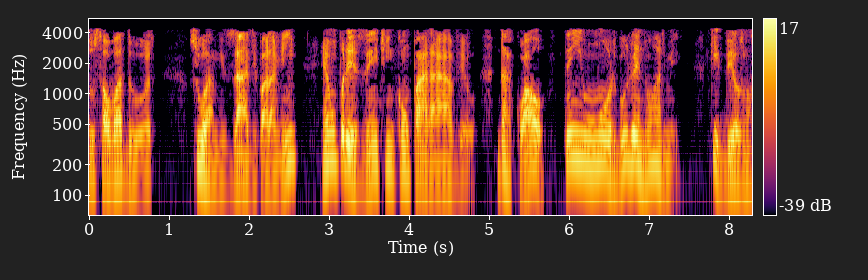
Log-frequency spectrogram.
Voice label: NATAL ANO NOVO AMIGO (M); Telemensagens 2017

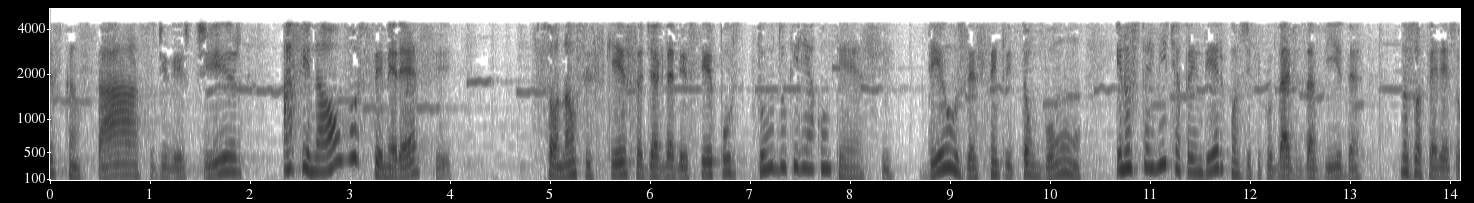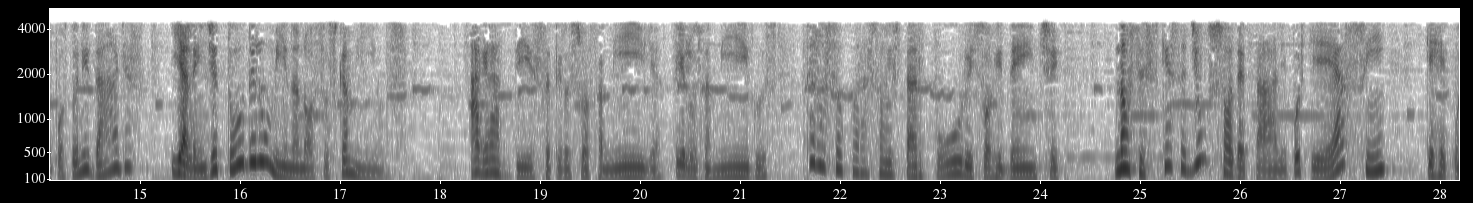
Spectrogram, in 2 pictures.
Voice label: Boas FÉRIAS Feminino; Telemensagens; Telemensagens 2017

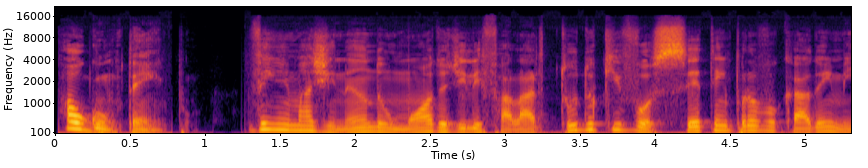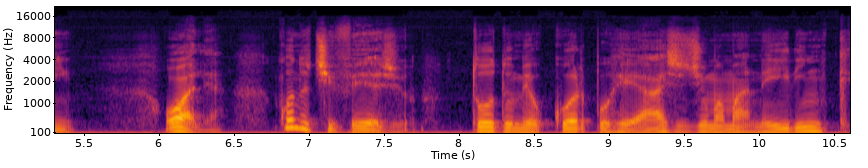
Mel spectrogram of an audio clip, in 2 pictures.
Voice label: Conquista, masc

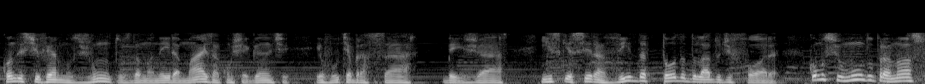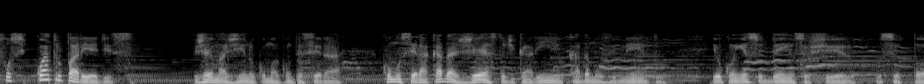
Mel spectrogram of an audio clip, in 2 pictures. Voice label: Romantica Sedução Imenso Desejo de Você Masculino

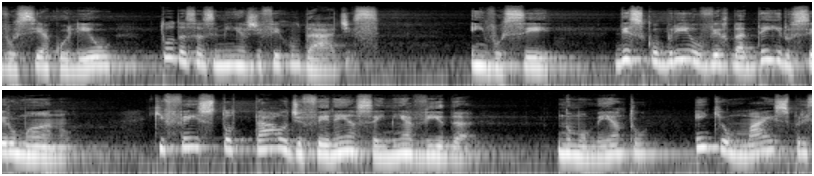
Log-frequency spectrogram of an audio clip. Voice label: AGRAD PELA AJUDA, fem

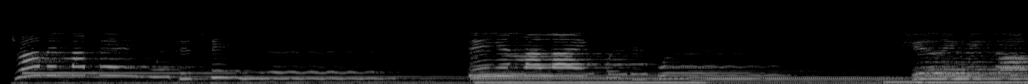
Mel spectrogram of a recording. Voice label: TIA F, Telemensagens, Aniversários, Fem; Aniv Familiar

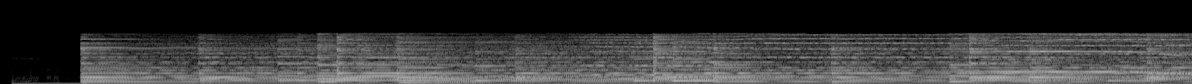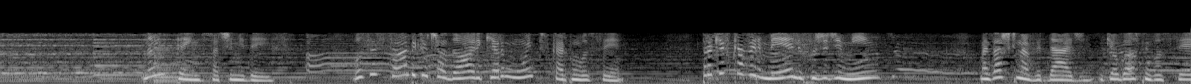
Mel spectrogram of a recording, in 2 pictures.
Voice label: Deixa de ser tímido, fem; Telemensagens; Telemensagens 2017

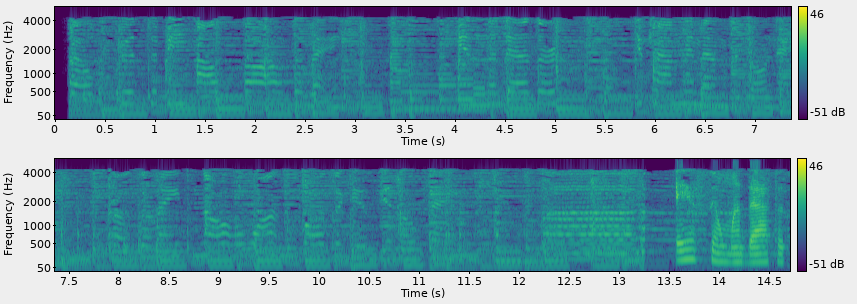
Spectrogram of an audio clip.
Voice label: FILHA P PAI, fem; Telemensagens 2017

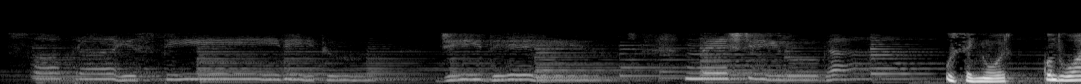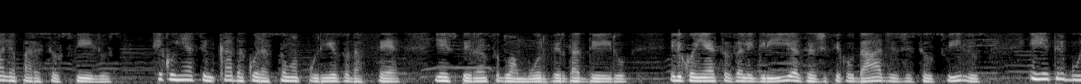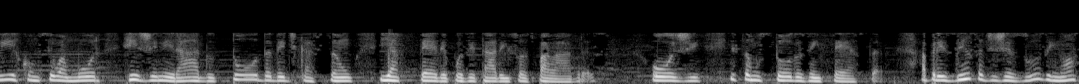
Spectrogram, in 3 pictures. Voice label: Aniversário Avó Feminino; Aniversários; Aniv Familiar

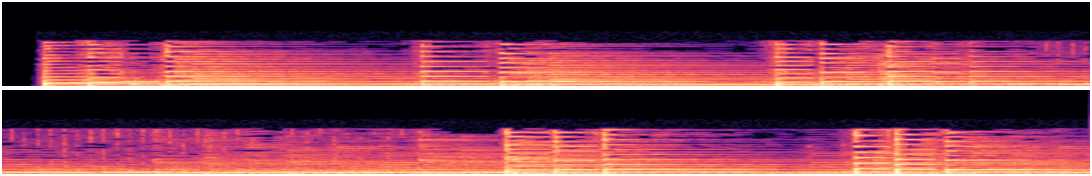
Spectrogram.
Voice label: Aniversário de Amiga F, Telemensagens; Aniversários; Aniv Familiar

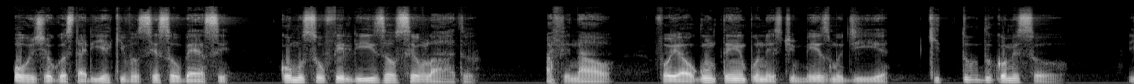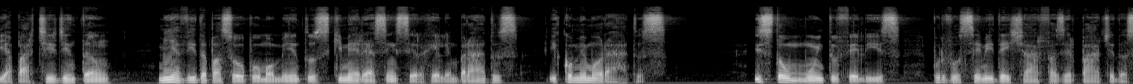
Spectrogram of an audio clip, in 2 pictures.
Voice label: aniversario casamento ou namoro m, Só Voz, masc; Telemensagens; Telemensagens 2017

